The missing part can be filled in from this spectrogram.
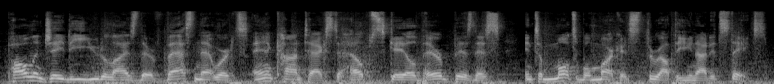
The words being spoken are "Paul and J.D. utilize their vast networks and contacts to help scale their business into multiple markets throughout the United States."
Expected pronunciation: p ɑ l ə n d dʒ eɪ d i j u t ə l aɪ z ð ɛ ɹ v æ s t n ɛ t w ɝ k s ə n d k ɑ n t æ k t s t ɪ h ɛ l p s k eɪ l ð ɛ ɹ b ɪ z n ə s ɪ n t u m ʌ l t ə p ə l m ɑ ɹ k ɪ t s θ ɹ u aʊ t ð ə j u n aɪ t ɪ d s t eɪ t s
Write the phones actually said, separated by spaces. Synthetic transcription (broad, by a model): p ɑ l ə n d dʒ eɪ d i j u t ə l aɪ z ð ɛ ɹ v æ s t n ɛ t w ɝ k s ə n k ɑ n t æ k t s t ɪ h ɛ l p s k eɪ l ð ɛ ɹ b ɪ z n ə s ɪ n t u m ʌ l t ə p l m ɑ ɹ k ɪ t s θ ɹ u aʊ t ð ə j u n aɪ t ɪ d s t eɪ t s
